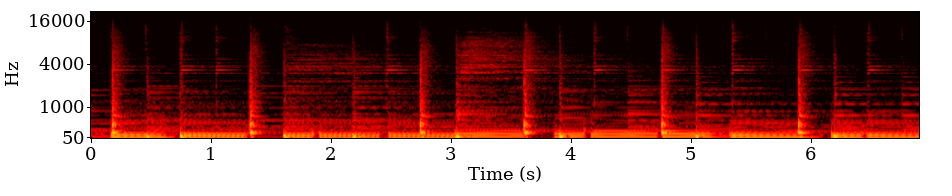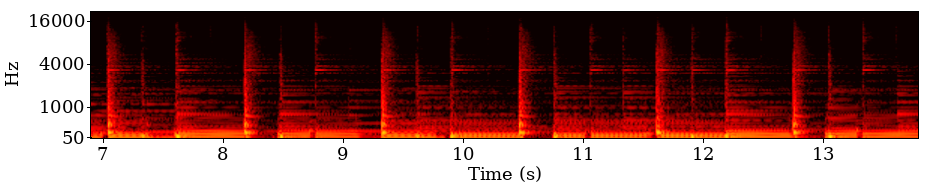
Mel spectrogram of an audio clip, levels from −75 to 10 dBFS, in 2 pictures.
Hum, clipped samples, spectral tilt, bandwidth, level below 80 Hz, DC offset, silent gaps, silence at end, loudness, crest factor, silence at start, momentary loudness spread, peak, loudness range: none; under 0.1%; -6.5 dB/octave; 16.5 kHz; -34 dBFS; under 0.1%; none; 0 s; -31 LUFS; 18 dB; 0 s; 4 LU; -12 dBFS; 1 LU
